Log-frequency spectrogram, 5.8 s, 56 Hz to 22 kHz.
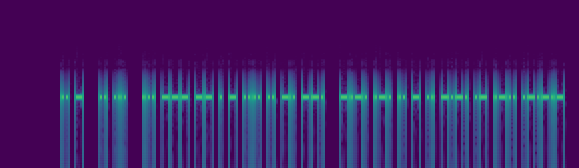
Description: Morse code, heard as a keyed tone, about 50 wpm, 700 Hz. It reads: IT IS SOMETHING CRITICAL.
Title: Sentences from Top 1100 Words 50wpm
